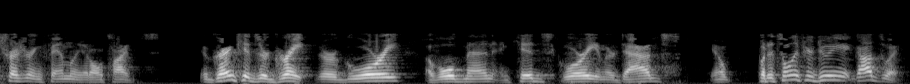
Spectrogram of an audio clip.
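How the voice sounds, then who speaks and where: Guy preaching a sermon, chatty, keeps saying right? and you know, sounds tinny like a phone. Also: mid-range voice. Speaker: pastor.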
